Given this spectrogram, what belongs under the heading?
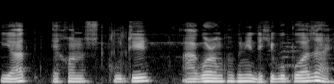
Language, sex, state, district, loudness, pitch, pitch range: Assamese, male, Assam, Sonitpur, -16 LUFS, 140 Hz, 135-150 Hz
